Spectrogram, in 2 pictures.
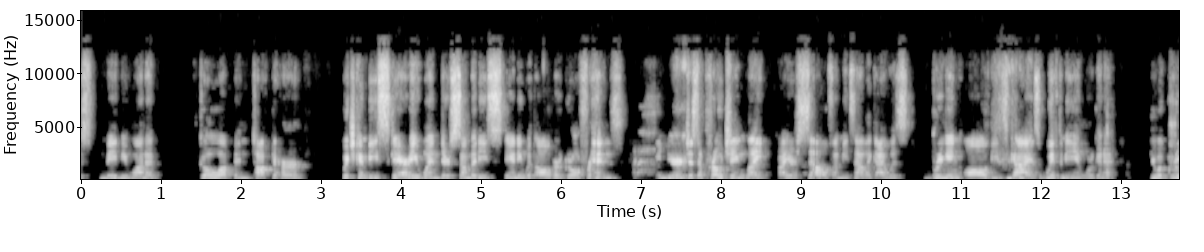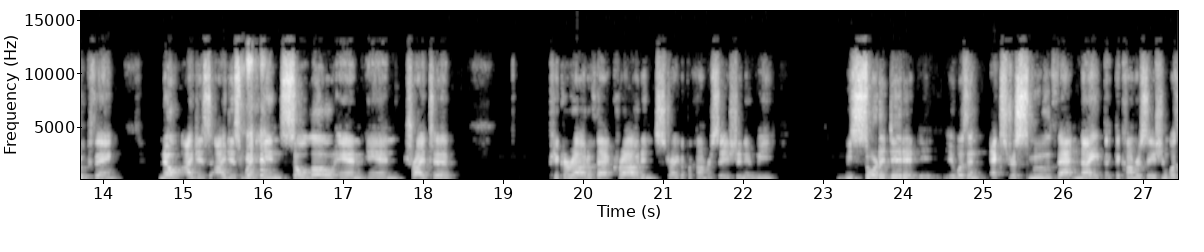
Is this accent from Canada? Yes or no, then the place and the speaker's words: no; United States; I was born and raised in the United States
